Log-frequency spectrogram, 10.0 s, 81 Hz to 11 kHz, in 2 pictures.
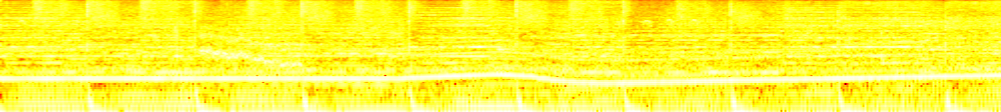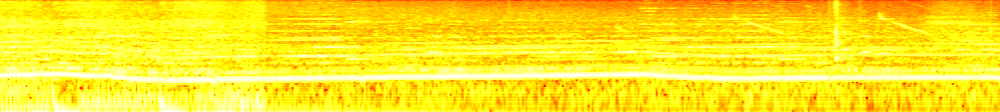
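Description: Porsche Cayman GT4 accelerating hard from a standstill to 100, its engine climbing steadily in pitch through several gear changes, loud and continuous from inside the car, with no talk over it.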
